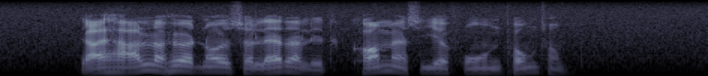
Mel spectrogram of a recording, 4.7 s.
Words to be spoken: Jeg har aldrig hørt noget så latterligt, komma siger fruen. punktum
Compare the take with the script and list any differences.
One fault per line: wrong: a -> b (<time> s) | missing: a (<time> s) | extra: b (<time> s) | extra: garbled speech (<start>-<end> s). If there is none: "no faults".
no faults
